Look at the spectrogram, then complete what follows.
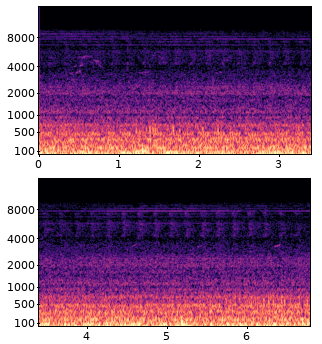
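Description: Double-stack container freight train rolling past, the steady rumble of its well cars' wheels on the rails.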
